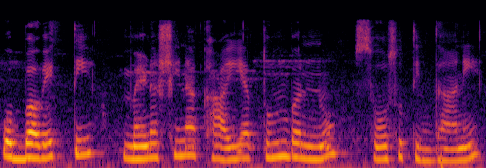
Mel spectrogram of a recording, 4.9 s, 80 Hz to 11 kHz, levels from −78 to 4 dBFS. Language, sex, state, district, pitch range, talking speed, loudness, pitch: Kannada, female, Karnataka, Koppal, 200-245 Hz, 60 wpm, -19 LUFS, 225 Hz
